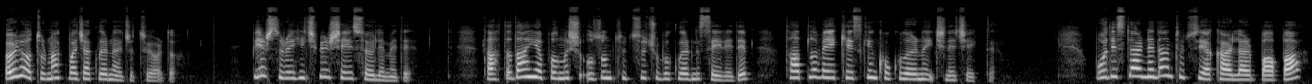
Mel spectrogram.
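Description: A woman reading a story aloud as an audiobook narrator, in an even, measured way. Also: high-pitched, no room sound. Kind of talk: scripted narration.

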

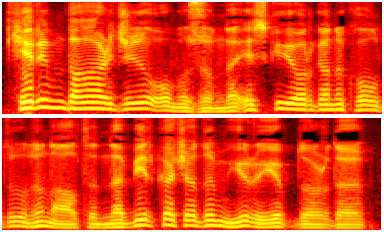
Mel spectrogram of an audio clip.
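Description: A man reads a novel aloud at a steady, measured storytelling pace. His voice is bright and forceful, and his pitch sits in the middle for a man. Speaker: narrator. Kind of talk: audiobook narration of a novel.

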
